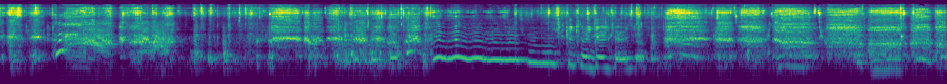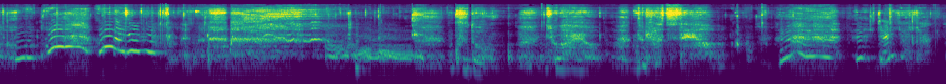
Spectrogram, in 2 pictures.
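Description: A woman's voice squealing, whimpering and laughing nervously in high, swooping cries, without words, interrupted by frequent short clicks.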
